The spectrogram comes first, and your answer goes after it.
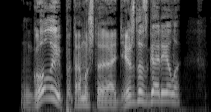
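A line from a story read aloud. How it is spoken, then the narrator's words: Grumbling mutter. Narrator (Russian): пробурчал Хильдефон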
